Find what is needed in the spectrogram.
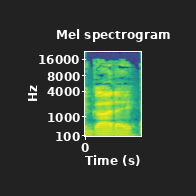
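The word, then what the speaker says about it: Gardaí: Am I saying that right? Guardia? It's like the Irish police force? – Guardia. I mean, Guardia. Just you can just say guards.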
